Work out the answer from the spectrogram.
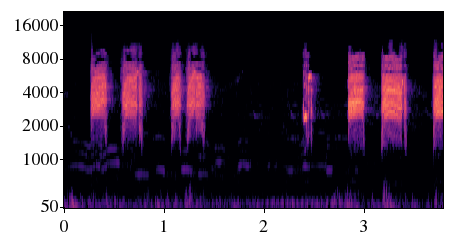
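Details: Black francolin, a kala teetar, calling: harsh, buzzy bursts in two rhythmic groups, each a quick run of three or four rasping notes separated by short pauses, over low background rumble.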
